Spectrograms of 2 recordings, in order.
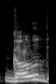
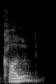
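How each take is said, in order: First: The word begins with a G sound. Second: The word begins with a hard K sound. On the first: This is the Gulf form. "Golb is how you'd say it in the Gulf" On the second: This is the classical Arabic form. "The correct classical Arabic translation is Qalb with a hard K"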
